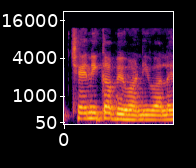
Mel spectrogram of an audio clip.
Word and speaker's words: Chayanika Bhiwan: My name Chenika Bwani.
